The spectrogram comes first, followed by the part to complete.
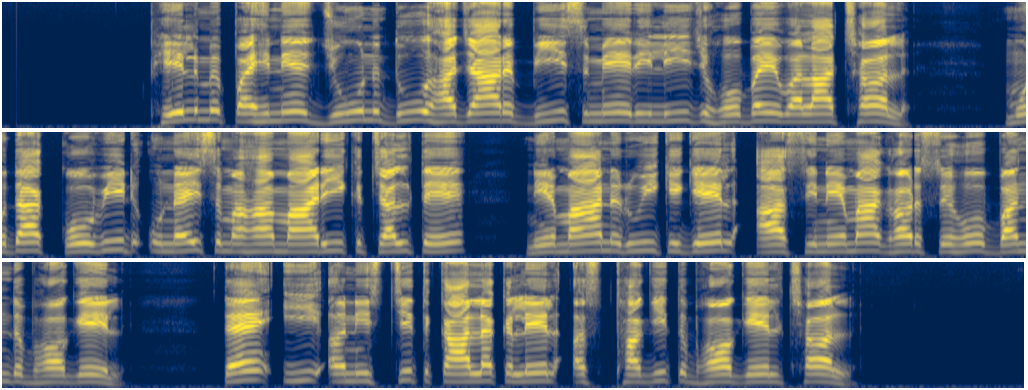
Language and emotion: Maithili, neutral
